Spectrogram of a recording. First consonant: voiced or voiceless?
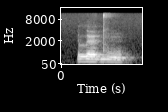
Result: voiced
